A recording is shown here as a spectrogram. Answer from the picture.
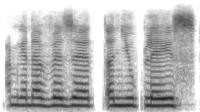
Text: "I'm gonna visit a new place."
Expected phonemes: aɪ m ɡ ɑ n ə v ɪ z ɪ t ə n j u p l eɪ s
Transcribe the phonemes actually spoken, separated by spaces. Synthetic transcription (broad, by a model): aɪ m ɡ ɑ n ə v ɪ z ɪ t ə n j u p l eɪ s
